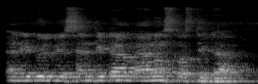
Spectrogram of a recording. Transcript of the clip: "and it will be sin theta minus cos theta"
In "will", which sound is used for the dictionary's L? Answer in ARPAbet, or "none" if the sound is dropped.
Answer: L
